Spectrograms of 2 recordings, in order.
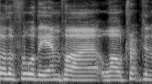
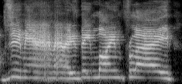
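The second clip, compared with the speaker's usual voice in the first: dragged-out shout; 9 semitones higher, 3 dB louder, much slower than usual. Acted. Narrating the flaying moment.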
